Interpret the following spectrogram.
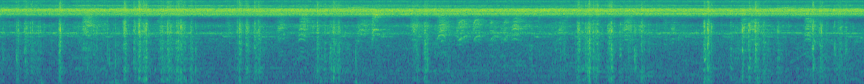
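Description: Steady high-pitched drone of forest insects, with scattered small clicks and light splashes from hands working in shallow stream water.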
